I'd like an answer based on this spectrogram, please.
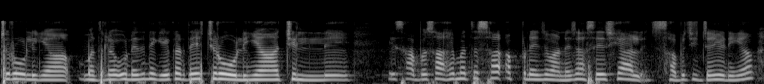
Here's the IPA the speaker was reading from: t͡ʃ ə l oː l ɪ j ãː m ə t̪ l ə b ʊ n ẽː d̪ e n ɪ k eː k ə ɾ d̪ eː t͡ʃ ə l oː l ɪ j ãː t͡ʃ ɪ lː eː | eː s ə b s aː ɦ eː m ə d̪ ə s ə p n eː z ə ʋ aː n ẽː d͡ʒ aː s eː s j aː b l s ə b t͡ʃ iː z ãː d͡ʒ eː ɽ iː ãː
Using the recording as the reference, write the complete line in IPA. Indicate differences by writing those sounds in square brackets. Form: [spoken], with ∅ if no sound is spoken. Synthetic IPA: t͡ʃ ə [ɾ] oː l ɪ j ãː m ə t̪ l ə b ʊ n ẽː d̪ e n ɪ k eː k ə ɾ d̪ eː t͡ʃ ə [ɾ] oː l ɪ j ãː t͡ʃ ɪ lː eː | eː s ə b s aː ɦ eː m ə [t̪] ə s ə p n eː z ə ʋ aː n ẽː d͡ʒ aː s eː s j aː [∅] l s ə b t͡ʃ iː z ãː d͡ʒ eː ɽ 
